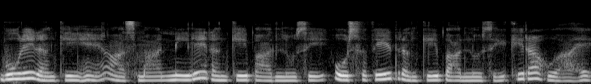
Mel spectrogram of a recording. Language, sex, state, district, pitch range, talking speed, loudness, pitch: Hindi, female, Uttar Pradesh, Jalaun, 185-215 Hz, 195 wpm, -16 LUFS, 195 Hz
